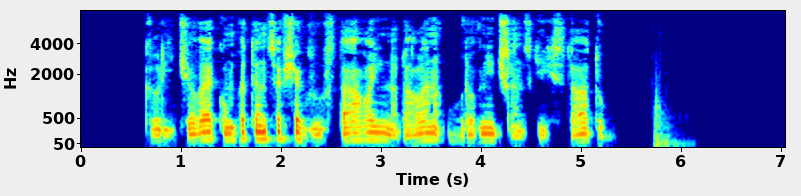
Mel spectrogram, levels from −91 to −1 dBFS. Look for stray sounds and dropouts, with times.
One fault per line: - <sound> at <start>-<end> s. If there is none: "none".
- thud at 5.7-6.2 s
